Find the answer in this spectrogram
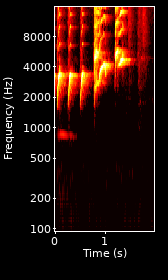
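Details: {'caption': 'Endemic ruby-throated bulbul uttering three clear downslurred whistles about a quarter second apart, then two higher, warbled notes.'}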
